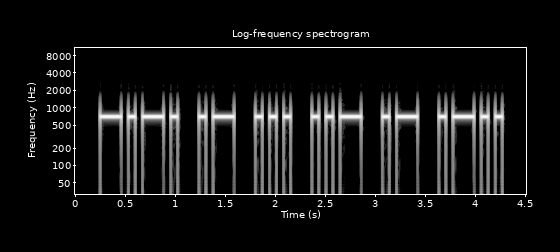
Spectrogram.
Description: Morse code, heard as a keyed tone, about 17 wpm, 700 Hz. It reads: CASUAL
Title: Additional Easy Phrases 17wpm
